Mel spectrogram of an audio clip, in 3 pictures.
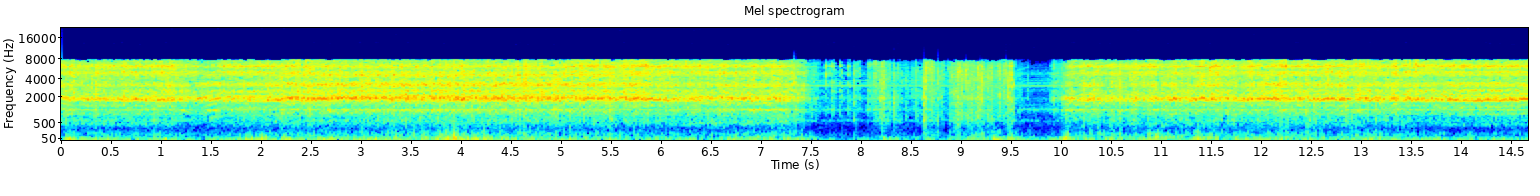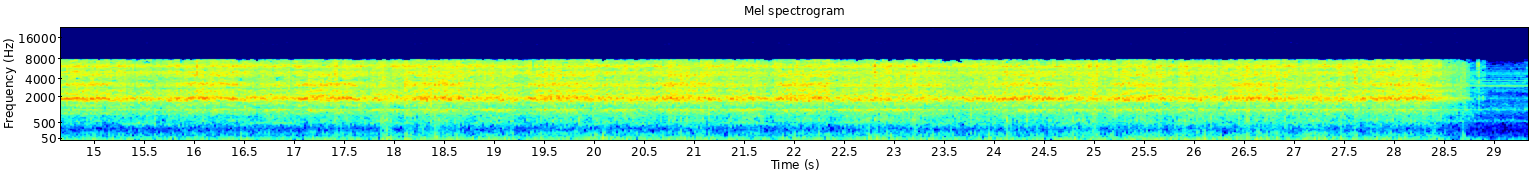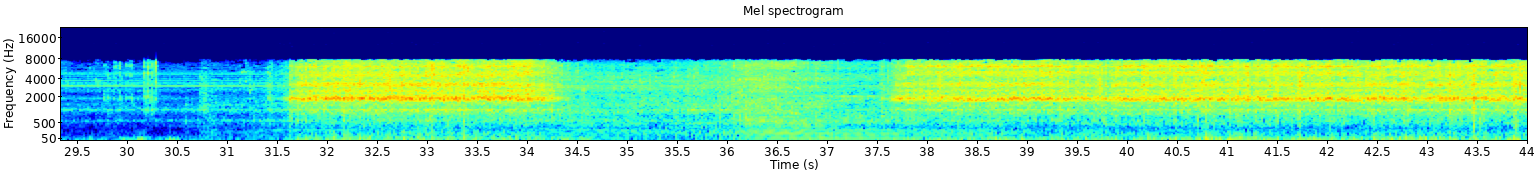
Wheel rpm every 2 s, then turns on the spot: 110, 110, 110, 80, 20, 100, 110, 110, 120, 120, 120, 120, 120, 120, 20, 20, 110, 10, 10, 110, 120, 110.
none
